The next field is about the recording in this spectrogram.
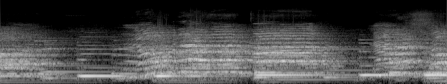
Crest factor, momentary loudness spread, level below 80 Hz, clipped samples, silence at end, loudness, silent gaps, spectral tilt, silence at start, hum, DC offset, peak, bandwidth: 12 dB; 8 LU; -58 dBFS; under 0.1%; 0 s; -16 LUFS; none; -3.5 dB/octave; 0 s; none; under 0.1%; -4 dBFS; 13.5 kHz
